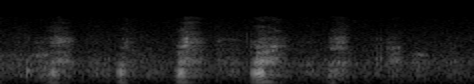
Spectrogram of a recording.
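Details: Twelve-year-old male chocolate Labrador Retriever, happy that summer is back, rolling in a favourite clover patch, panting in quick breathy bursts about twice a second.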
